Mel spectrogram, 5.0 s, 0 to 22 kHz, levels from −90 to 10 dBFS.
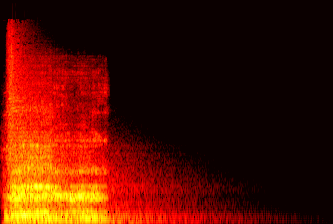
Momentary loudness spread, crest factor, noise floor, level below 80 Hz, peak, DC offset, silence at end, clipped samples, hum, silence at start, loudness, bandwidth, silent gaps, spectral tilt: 9 LU; 18 dB; -85 dBFS; -28 dBFS; 0 dBFS; under 0.1%; 3.35 s; under 0.1%; none; 0.05 s; -13 LUFS; 15.5 kHz; none; -7 dB/octave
